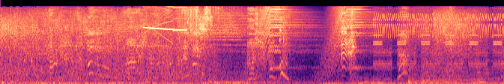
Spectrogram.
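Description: Cartoon sound effects of a continuous laser beam blasting against an energy shield, over dramatic background music, the blast dropping away briefly about five seconds in.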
